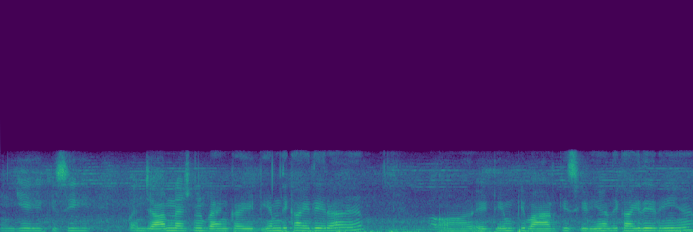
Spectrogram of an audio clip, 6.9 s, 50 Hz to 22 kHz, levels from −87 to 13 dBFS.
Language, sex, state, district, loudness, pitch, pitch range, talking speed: Hindi, male, Bihar, Araria, -20 LUFS, 220 Hz, 215-230 Hz, 180 wpm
